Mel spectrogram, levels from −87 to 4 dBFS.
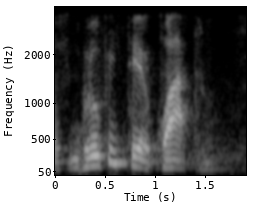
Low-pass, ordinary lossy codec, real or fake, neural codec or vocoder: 3.6 kHz; none; fake; codec, 16 kHz, 4 kbps, FreqCodec, larger model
